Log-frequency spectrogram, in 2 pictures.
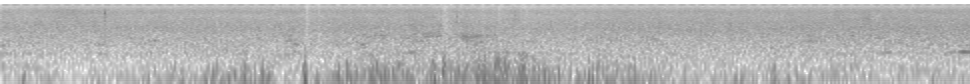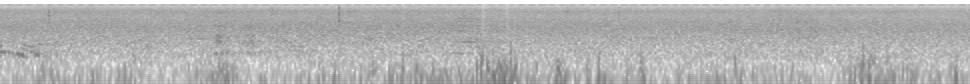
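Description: A crowd of people murmurs and chatters in the distance.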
